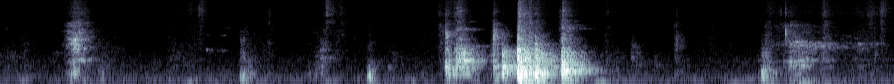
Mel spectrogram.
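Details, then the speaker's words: A few brief scattered coughs and throat sounds with one louder burst, in a quiet room, from an adult man on a live stream who says he has been unwell but is feeling much better; a lingering cough. "Even though, as you can still hear, I've been suffering a little bit, but I'm feeling a lot better thanks to copious amounts of tea."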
